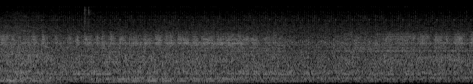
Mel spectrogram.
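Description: BMW M62 4.4-litre V8 running at idle just after being started, its throttle body freshly cleaned and refitted and the vacuum hose reconnected.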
